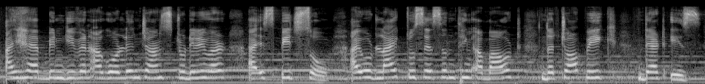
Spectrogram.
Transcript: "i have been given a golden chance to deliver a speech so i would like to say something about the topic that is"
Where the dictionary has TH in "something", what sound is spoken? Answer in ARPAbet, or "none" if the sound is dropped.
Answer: T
